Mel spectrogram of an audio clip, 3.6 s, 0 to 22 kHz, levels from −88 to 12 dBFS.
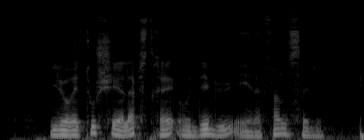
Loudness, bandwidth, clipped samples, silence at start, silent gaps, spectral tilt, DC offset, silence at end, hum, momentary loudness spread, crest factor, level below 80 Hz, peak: -45 LUFS; 16 kHz; under 0.1%; 0.35 s; none; -8 dB/octave; under 0.1%; 0 s; none; 9 LU; 16 dB; -62 dBFS; -30 dBFS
